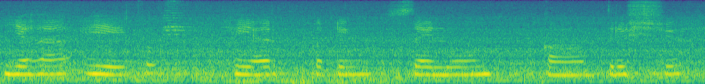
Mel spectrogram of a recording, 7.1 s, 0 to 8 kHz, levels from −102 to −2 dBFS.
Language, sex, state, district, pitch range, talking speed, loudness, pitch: Hindi, female, Madhya Pradesh, Katni, 235-250 Hz, 60 wpm, -14 LUFS, 245 Hz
